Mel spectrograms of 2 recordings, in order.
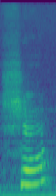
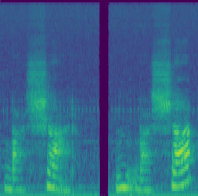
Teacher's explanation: La fricativa prepalatal sorda, sh, que se representaba con una X. Esta consonante se pronunciaba como hoy, por ejemplo, en inglés show.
